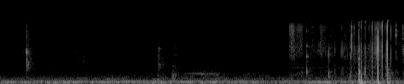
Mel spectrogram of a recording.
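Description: A game controller is set down with a soft knock.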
